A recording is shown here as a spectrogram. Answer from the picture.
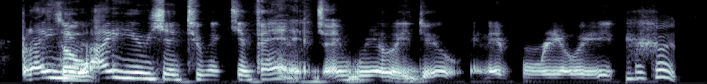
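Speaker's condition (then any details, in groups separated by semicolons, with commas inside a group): Cerebral palsy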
